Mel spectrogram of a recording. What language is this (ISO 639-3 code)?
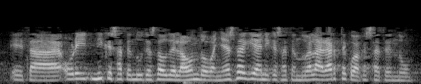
eus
